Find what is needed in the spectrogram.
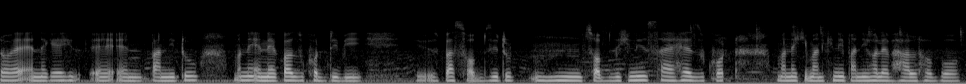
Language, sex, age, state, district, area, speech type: Assamese, female, 45-60, Assam, Dhemaji, urban, spontaneous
